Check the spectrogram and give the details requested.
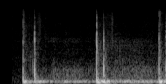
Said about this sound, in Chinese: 巨大脚步声。 是我先生回来了。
